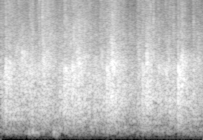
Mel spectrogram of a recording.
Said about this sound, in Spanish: ¿Están aquí todavía? Dame un aplauso al Señor entonces.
